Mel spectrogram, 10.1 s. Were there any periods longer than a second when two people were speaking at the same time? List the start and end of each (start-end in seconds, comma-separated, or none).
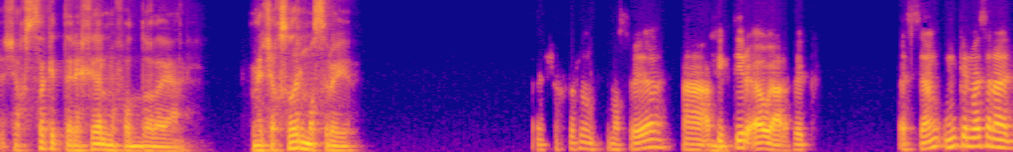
none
